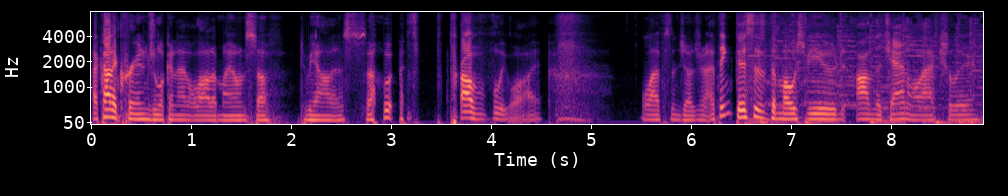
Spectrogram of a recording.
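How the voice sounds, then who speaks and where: A man speaks at a medium pitch with a Canadian accent. His intonation stays fairly even. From Canada. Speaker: musician and streamer. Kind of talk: casual livestream chat. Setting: livestream.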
